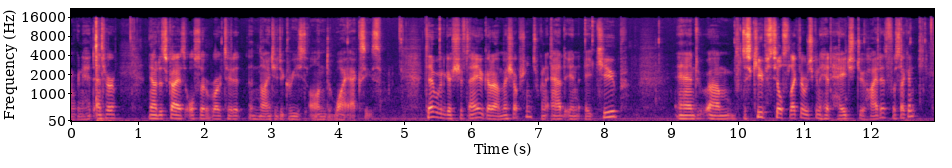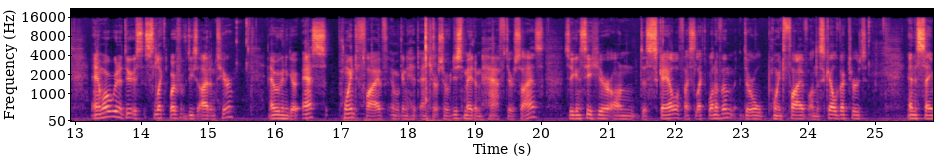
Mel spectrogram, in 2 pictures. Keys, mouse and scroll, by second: 0.4 Return, 2.3-15.6 middle drag, 5.0-5.7 scroll, 11.5 h, 12.9-13.9 scroll up 2, 13.9-14.2 scroll up 1, 14.2 a, 15.1 g, 15.6 right click, 16.5 s, 18.4 Return, 19.2 scroll up 1, 21.7 click, 24.4 scroll up 1, 24.8 click.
